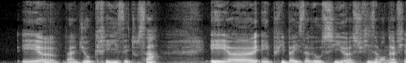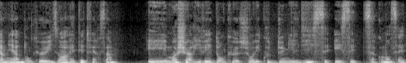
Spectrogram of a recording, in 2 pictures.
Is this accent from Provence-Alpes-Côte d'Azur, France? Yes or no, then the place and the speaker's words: yes; Provence-Alpes-Côte d'Azur, France; now in Grenoble, France; je suis originaire des Hautes-Alpes.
